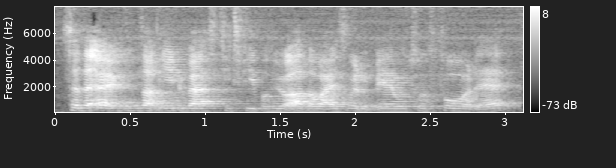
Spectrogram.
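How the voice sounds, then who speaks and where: A woman's voice: on the low side, little pitch movement, racing, a bit bright. A young woman with an English accent, an exchange student giving articulate, upbeat interview answers. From England. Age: young adult. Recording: echoey room, mic at a distance.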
